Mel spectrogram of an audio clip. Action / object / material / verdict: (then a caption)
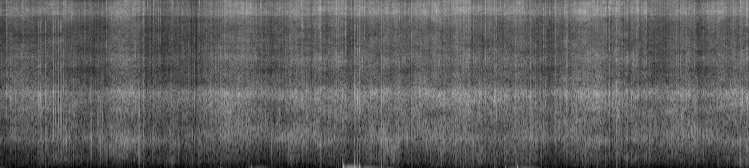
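scrape / cardboard tube and steel wool scrubber / cardboard / none. A stainless steel wool scrubber is scratched and crumpled by hand against an empty, hollow cardboard toilet-paper tube that is taped down. The result is a steady, dense, bright crackling rasp with almost no low end, gently swelling and easing in loudness. A few sharper clicks stand out around the middle of the clip.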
